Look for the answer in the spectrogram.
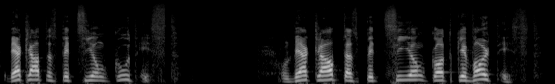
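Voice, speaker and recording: A middle-aged preacher, his voice a little higher than most men's. He hammers key words again and again and keeps turning to the congregation with questions. The recording is dry and close, with no room echo. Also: measured pace. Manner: emphatic, repeats key words, asks the audience questions. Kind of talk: sermon.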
